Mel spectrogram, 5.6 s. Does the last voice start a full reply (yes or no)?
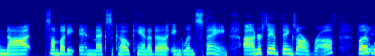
no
